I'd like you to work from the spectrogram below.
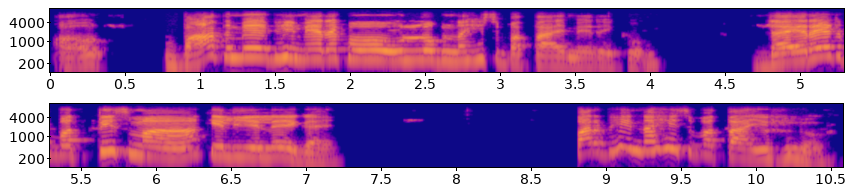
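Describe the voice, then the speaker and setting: An older woman with a non-native Hindi accent gives a personal church testimony in an earnest, halting manner, repeating herself often as she tells her story. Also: on the high side, very animated, a bit bright, no echo. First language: not Hindi. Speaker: church member giving testimony.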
